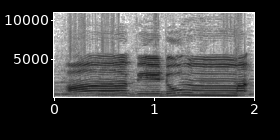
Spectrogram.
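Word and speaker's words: عَابِدٌ مَا: Di sini ada lafal abidum. Abidum. Di situ ada tanwin menghadapi huruf mim ya. Di situ ada tanwin menghadapi huruf mim. Nah, tanwin dhammah menghadapi huruf mim. Nah, kita hukumi sebagai idgham di gunnah.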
